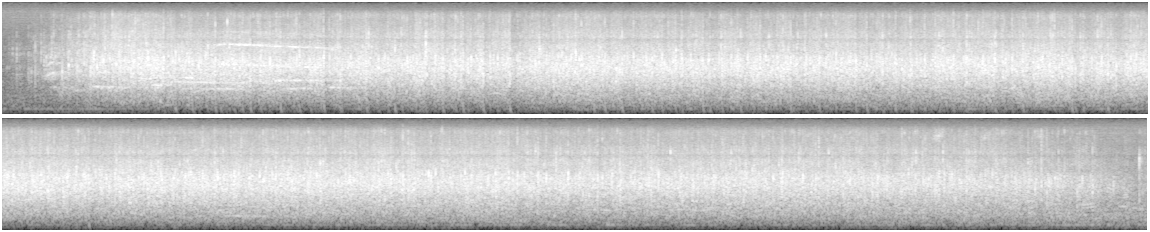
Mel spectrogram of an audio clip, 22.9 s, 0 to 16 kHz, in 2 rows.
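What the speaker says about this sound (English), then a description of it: "That's not the juniors that are standing and applauding" A graduation audience at a 1999 Graves County High School ceremony stands and applauds, a dense, steady wash of many hands clapping that fills the hall continuously for over twenty seconds.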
